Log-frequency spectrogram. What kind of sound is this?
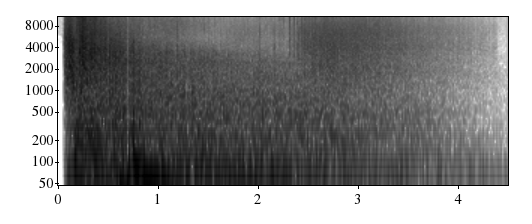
Grende With Falling Earth
This Sound Here Is Basically Made Up Of A Grenade Throw And Being Blown Up And Earth Noises As It Whould Be In Real Life
crackle, earth, falling, grenade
